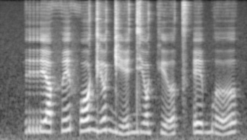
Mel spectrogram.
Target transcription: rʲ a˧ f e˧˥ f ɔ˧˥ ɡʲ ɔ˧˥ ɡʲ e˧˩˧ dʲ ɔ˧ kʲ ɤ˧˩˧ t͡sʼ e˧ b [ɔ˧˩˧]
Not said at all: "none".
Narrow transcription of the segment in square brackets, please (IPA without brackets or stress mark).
ɤ˧˩˧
